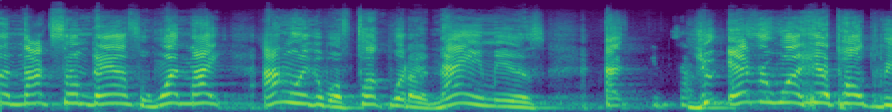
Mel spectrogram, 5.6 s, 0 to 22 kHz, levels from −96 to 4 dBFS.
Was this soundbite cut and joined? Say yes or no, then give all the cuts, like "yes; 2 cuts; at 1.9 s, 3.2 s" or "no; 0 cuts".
no; 0 cuts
